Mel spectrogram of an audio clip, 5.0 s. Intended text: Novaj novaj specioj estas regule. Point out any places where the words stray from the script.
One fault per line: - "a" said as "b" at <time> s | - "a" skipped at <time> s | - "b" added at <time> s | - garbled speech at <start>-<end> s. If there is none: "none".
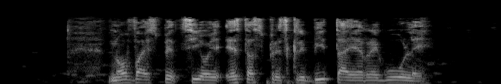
- "novaj" skipped at 1.4 s
- "priskribitaj" added at 2.7 s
